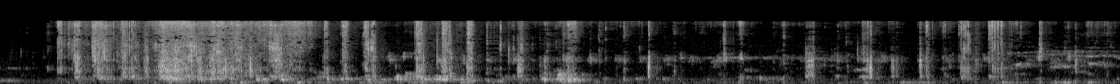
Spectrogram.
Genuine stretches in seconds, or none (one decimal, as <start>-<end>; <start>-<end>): 0.0-1.1; 3.1-4.1; 6.3-8.1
